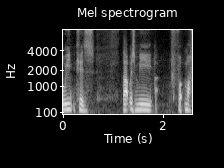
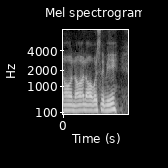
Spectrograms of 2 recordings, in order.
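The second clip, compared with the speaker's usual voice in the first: put-on Welsh accent. Retelling a teammate's denial in the changing room: imitating Robbie Savage's Welsh accent. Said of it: "Welsh accent".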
